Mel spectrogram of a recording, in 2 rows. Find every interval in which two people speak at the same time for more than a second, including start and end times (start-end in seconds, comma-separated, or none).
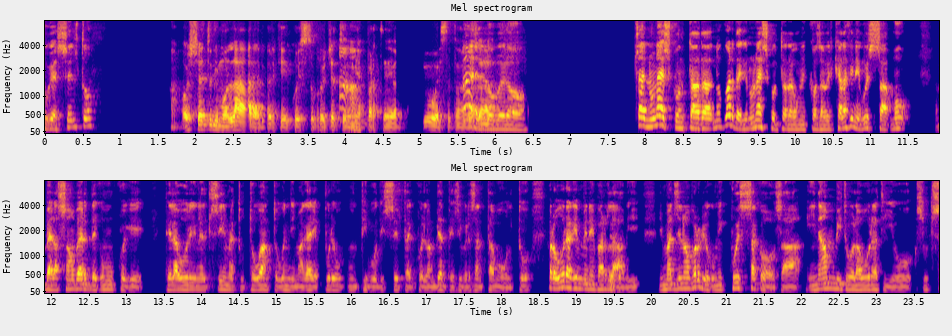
none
